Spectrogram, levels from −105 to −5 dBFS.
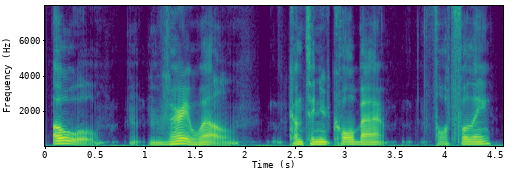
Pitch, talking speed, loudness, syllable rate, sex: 130 Hz, 80 wpm, -20 LUFS, 3.7 syllables/s, male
